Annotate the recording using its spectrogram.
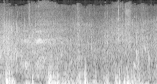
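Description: Wind buffeting the microphone as an uneven low rumble, over the wash of open sea around a small boat.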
